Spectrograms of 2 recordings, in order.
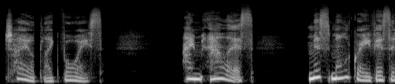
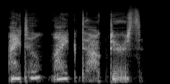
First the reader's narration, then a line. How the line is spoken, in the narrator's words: she whispered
